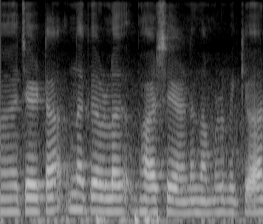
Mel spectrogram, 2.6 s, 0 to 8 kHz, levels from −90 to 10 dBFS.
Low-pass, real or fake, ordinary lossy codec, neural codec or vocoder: none; real; none; none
